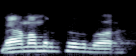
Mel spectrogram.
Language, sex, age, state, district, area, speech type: Punjabi, male, 18-30, Punjab, Amritsar, rural, conversation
